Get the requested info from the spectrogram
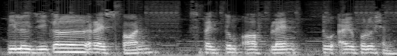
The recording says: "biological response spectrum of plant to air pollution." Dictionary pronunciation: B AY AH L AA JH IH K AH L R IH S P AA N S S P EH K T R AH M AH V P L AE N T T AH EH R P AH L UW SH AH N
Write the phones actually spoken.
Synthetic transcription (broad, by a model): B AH L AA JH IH K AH L R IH S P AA N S S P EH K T AH M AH F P L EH N T T AH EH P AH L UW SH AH N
